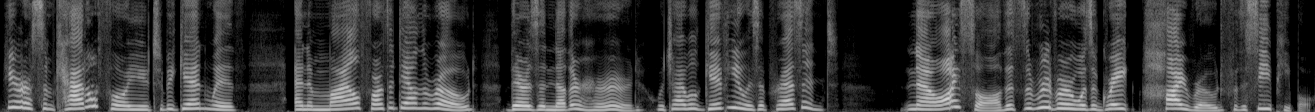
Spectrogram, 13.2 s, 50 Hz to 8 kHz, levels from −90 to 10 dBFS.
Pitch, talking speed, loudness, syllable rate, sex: 280 Hz, 195 wpm, -20 LUFS, 4.9 syllables/s, female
